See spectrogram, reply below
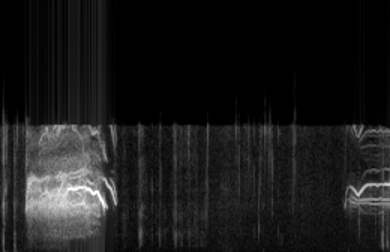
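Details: Snowy owl at an Arctic nest where eggs are hatching and the female feeds tiny owlets; one loud, long, hissy whistled screech wavering then dropping at the end, silence with soft taps, then a thinner whistled call starts.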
